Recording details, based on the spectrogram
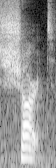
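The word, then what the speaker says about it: Chartres: here this was so annoying yes it says shart okay and that's how you pronounce it all right that's enough we'll say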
